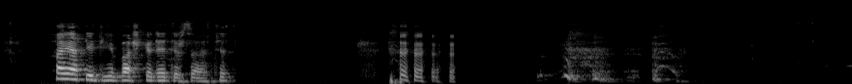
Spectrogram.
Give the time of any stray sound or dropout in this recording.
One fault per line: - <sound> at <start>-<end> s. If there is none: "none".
- laugh at 3.6-4.6 s
- cough at 5.4-6.9 s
